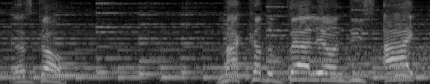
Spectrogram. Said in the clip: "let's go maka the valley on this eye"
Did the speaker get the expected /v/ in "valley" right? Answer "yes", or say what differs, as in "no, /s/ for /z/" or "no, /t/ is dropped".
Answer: no, /b/ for /v/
